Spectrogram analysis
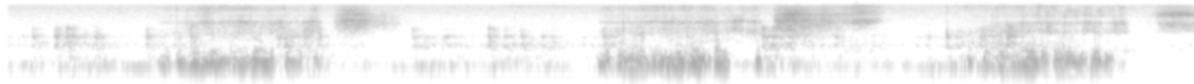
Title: Cute snoring beagle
